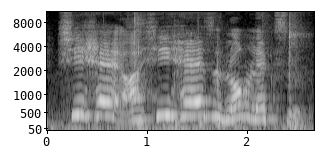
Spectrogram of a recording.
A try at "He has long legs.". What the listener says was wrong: 아 하고 멈추는 거 없이 He has long legs.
